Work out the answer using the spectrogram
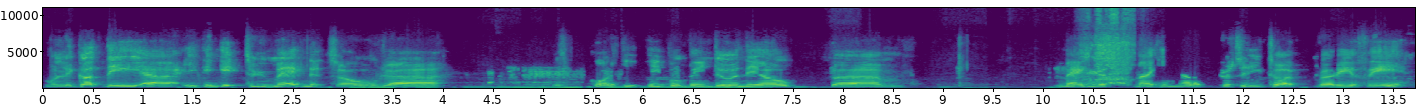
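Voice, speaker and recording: A man's voice: medium pitch, takes it slowly, fairly bright tone, a little hiss or hum. A man in a casual livestream chat who speaks hesitantly and swears offhandedly, on a dull lo-fi line.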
